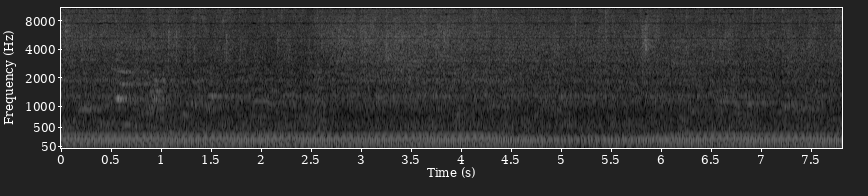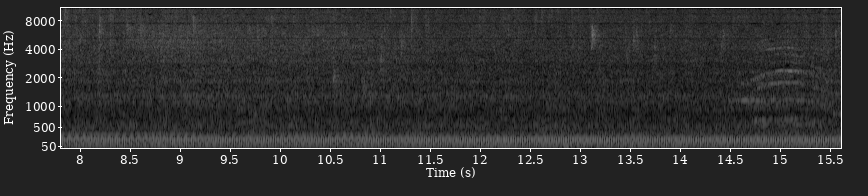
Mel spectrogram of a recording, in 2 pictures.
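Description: A steady low motor hum with a droning pitch, which shifts briefly about five seconds in, over the faint sizzle of potato bhajias frying in a pot of oil.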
